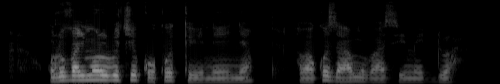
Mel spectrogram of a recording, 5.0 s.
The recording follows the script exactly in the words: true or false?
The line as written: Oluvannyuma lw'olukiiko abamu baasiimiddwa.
false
